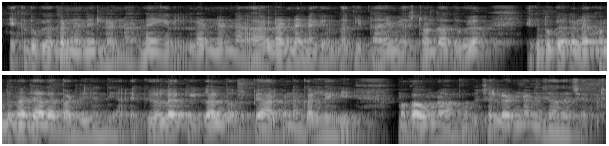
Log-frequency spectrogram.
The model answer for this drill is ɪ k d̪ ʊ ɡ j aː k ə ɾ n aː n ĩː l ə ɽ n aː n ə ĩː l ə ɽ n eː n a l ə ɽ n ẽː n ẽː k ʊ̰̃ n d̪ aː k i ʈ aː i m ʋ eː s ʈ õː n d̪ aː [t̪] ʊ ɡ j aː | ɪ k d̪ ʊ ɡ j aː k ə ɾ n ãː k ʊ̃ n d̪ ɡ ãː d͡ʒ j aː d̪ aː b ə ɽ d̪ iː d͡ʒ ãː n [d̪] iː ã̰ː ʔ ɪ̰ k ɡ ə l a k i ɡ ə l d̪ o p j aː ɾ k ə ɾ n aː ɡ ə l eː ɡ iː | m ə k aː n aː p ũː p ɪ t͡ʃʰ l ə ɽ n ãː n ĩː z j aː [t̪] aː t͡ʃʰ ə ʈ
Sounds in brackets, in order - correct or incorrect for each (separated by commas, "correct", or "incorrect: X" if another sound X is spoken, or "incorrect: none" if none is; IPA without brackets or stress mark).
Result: incorrect: d̪, correct, incorrect: d̪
